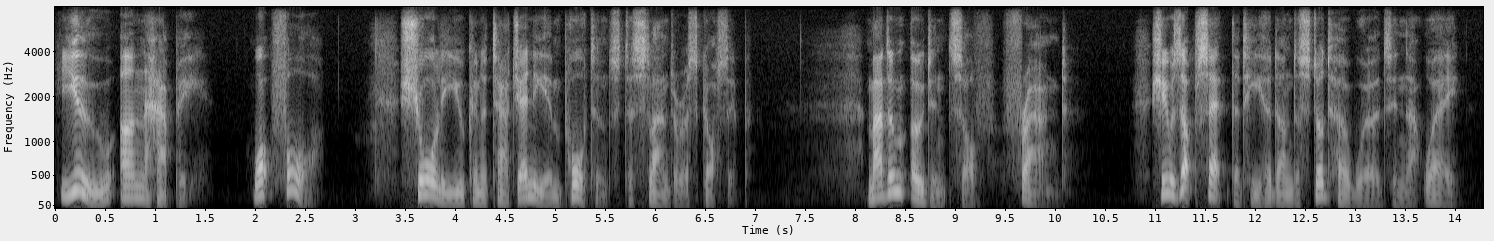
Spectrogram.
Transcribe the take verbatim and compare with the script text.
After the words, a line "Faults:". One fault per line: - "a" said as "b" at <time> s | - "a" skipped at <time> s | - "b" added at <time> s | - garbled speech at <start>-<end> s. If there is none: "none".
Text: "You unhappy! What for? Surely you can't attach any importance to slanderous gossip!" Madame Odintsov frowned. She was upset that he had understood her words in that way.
"You unhappy! What for? Surely you can attach any importance to slanderous gossip!" Madame Odintsov frowned. She was upset that he had understood her words in that way.
Faults:
- "can't" said as "can" at 4.1 s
